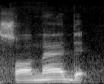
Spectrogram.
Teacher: Pantulnya itu dikembalikan ke makhrajnya huruf Dal ya pantulkan ke makhrajnya huruf Dal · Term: Qalqalah Kubro, qolah kubro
